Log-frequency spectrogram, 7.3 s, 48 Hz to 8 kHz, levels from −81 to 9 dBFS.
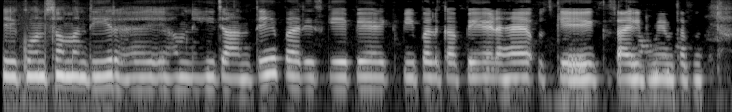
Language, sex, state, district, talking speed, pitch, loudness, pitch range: Hindi, female, Chhattisgarh, Balrampur, 165 wpm, 235 Hz, -16 LUFS, 225-240 Hz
